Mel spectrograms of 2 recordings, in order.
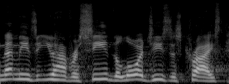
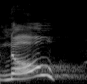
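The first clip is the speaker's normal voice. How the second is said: mock denial; 7 semitones higher, 5 dB louder than usual. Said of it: "I'm like".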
